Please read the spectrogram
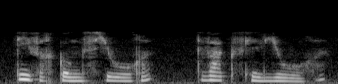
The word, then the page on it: d' Iwwergàngsjohre, d' Wechseljohre: Alsatian; Bas-Rhin; Reichshoffen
